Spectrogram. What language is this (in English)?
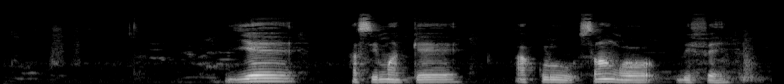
Baoulé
